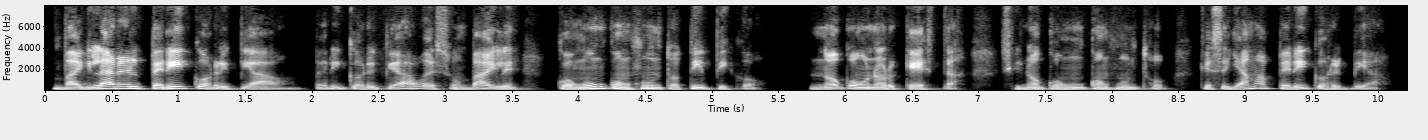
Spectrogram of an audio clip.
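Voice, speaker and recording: A man from the Dominican Republic with a Dominican Spanish accent, explaining customs and the way his country speaks, slowly and deliberately, repeating examples. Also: medium pitch, animated, darkish tone, dry recording. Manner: slow, deliberate, stretches key words and repeats examples. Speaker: teacher explaining culture and dialect. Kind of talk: explanatory monologue.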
